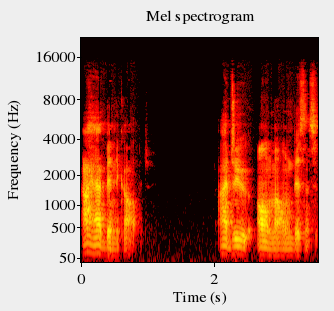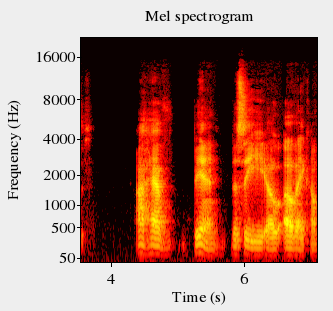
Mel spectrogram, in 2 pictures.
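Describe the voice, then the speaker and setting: A man with a Southern US accent talks at a moderate pace, leaving long, frequent pauses. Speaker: YouTube movie commentator. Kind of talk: casual opinion rant. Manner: animated.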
